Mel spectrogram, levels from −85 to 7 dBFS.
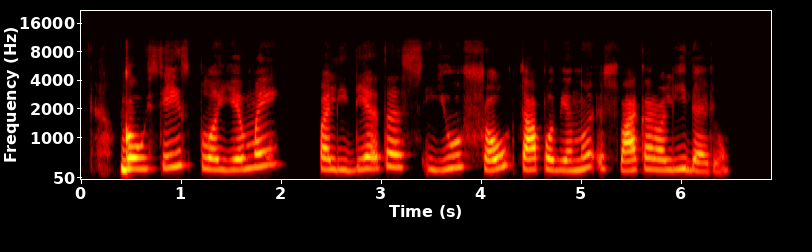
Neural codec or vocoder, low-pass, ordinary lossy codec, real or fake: autoencoder, 48 kHz, 128 numbers a frame, DAC-VAE, trained on Japanese speech; 10.8 kHz; Opus, 32 kbps; fake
